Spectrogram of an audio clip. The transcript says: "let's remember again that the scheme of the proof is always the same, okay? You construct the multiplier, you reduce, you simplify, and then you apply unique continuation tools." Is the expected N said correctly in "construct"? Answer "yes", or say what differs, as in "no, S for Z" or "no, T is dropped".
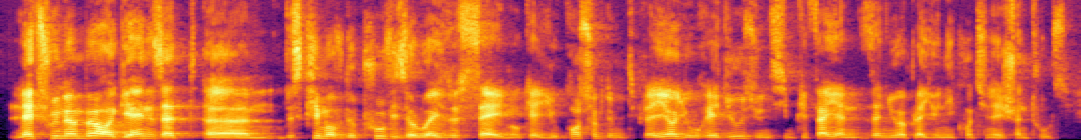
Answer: no, N is dropped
